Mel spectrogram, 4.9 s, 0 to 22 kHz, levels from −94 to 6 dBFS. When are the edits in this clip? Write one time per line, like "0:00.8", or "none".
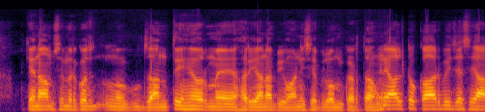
0:03.8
